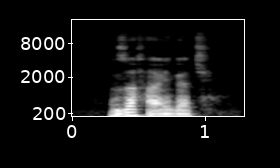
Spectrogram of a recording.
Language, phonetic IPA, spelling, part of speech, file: Polish, [zaˈfajdat͡ɕ], zafajdać, verb, LL-Q809 (pol)-zafajdać.wav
